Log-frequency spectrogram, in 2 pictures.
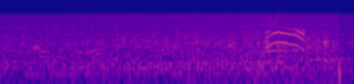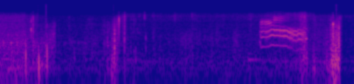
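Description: Kittens mewing twice, each a short call that rises and falls in pitch, while nursing on their mother. For the first four seconds a loud steady noise runs underneath, then stops. A few knocks and rustles of handling come in the second half.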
